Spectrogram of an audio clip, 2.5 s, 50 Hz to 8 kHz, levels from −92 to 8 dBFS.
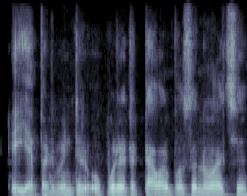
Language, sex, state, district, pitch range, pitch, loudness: Bengali, male, West Bengal, Jalpaiguri, 115-120 Hz, 115 Hz, -21 LUFS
